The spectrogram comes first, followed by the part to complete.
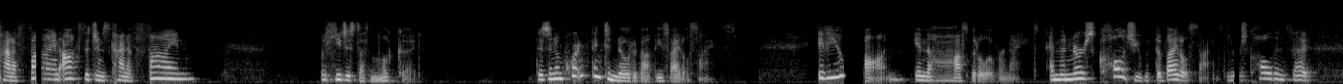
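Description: Lost AMR speech frames at 0.35 to 0.58 s: a radio error corrupted the frames, so the decoder filled the 60 ms gap, about three 20 ms frames, by repeating its last good pitch and vocal tract settings at falling gain. The speech smears briefly, then thins out. A longer run of lost AMR speech frames follows at 8.44 to 8.68 s, covering 200 ms, or about ten frames. Being wideband, the concealment fades quickly, so the stretched sound drains away into near silence before the speech returns weak or rough.

System hang loop at 9.38 to 9.53 s: the system froze while the sound hardware kept replaying its ring buffer. An 11.61 ms slice of audio repeats 13 times, which fits a 512-sample buffer. At 86.1 Hz the repetition fuses into a steady buzz. Essentially no speech is lost, because the audio resumes where it stopped.

Lost AMR speech frames at 12.33 to 12.42 s: another 60 ms gap, again about three frames. 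The decoder again stretches the last sound and lets it fade.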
